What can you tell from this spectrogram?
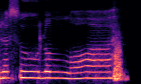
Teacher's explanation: the lam has to have a thick sound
